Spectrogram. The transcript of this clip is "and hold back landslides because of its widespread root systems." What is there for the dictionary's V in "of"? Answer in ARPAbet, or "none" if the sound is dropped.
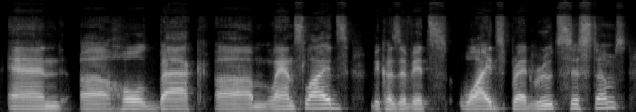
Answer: V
